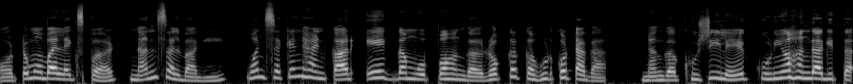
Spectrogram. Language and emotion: Kannada, happy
